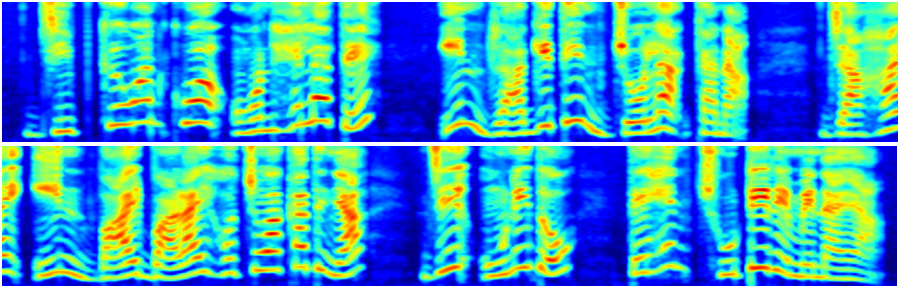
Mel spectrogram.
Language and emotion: Santali, angry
